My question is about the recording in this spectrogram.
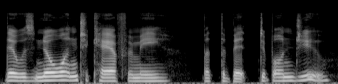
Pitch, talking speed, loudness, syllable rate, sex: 170 Hz, 250 wpm, -17 LUFS, 6.0 syllables/s, female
